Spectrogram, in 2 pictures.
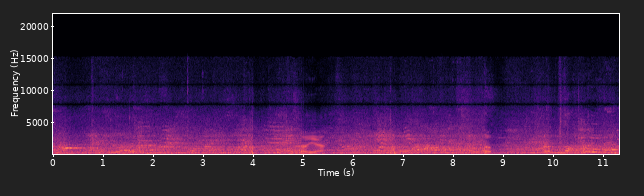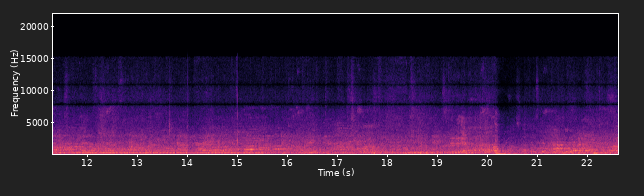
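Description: Many children chatter and shout in a large echoing hall.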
